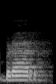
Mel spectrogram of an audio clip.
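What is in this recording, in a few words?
"brar", Spanish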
